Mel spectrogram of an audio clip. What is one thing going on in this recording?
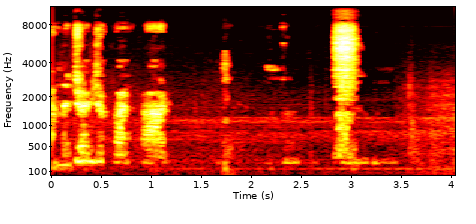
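A wooden sliding door slides open.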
